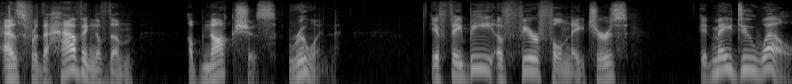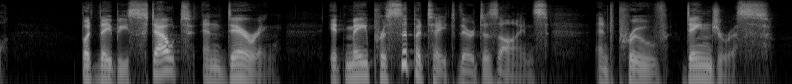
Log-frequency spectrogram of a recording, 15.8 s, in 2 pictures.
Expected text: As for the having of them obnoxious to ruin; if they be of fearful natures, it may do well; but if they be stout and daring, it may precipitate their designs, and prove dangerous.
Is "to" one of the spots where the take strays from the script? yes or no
yes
